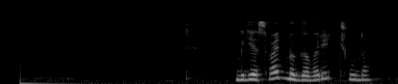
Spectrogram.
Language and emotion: Russian, neutral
